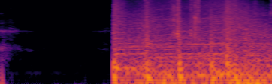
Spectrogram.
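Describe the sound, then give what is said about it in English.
Gunfire in the Zombieland: Double Tap film trailer erupts suddenly after a quiet, faint opening, with many sharp shots cracking over dense, loud noise until the end. “Like it's got all these graphics that go with it as they're kind of like just you know a grassy field, and then the shooting starts.”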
